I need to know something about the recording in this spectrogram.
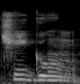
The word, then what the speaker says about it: Qigong: it's been so healing for me and it's pronounced Qigong but it's actually spelled Qi ji Ong and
